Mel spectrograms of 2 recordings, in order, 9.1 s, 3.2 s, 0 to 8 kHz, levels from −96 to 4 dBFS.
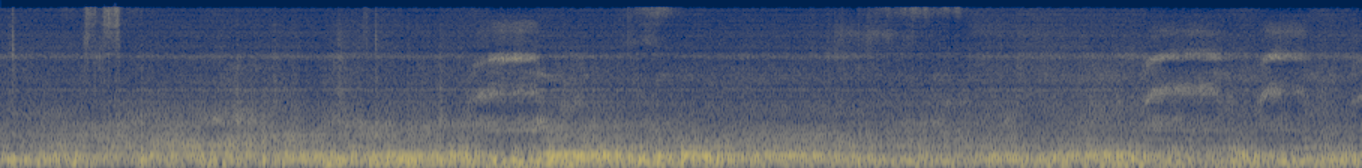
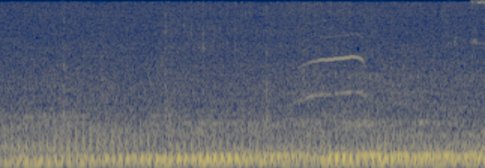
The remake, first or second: first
